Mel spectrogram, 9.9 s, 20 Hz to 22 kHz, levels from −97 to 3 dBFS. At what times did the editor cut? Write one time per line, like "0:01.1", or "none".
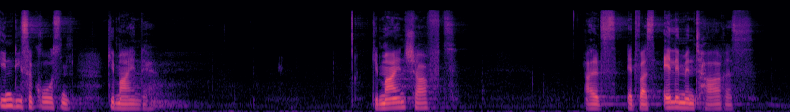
none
